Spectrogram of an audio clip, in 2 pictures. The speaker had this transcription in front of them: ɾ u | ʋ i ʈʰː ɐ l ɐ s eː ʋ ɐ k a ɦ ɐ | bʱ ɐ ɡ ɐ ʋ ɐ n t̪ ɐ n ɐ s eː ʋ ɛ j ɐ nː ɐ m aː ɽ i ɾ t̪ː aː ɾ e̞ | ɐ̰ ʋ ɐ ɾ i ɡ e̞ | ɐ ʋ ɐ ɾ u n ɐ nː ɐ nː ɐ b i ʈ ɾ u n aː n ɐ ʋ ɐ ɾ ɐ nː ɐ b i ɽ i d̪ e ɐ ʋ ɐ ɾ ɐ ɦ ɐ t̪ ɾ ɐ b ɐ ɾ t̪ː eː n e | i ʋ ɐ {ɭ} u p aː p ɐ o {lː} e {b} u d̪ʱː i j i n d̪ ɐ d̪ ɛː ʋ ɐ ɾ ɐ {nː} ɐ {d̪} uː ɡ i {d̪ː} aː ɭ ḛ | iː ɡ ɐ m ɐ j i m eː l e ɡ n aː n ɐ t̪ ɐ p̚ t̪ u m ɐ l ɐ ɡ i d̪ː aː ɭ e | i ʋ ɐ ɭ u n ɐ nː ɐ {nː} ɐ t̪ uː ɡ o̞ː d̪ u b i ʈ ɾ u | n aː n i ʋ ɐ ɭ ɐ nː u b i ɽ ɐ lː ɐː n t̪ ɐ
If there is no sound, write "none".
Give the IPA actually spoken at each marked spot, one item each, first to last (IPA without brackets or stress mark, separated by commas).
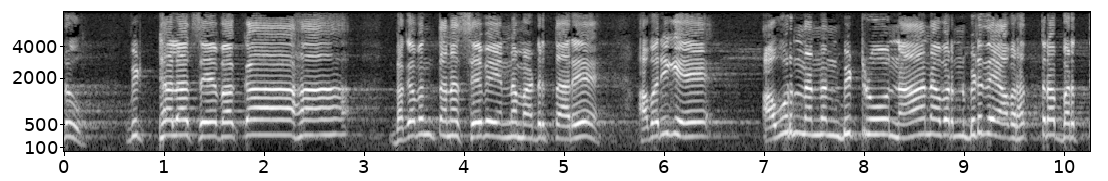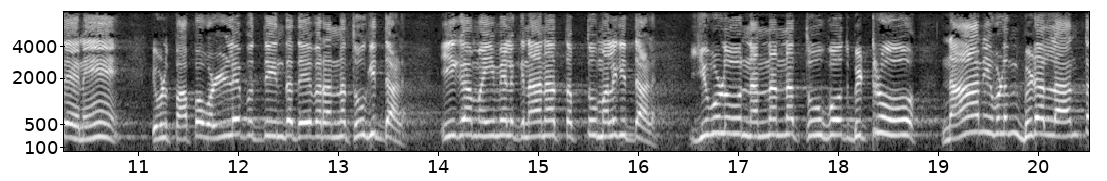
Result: ɭ, ɭː, b, nː, t̪, d̪ː, nː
